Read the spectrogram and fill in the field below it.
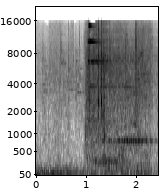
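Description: Magic spells crackle and blows clash in a battle.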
